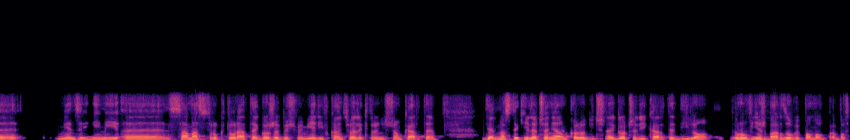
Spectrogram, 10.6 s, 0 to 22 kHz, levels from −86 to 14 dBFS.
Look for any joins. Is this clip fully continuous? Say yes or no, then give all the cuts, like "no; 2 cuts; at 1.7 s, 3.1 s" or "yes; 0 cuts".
yes; 0 cuts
